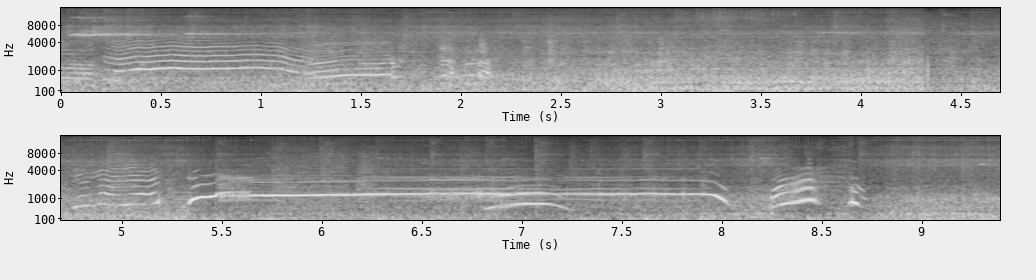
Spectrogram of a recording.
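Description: A roller coaster car clatters and rumbles up a track.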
